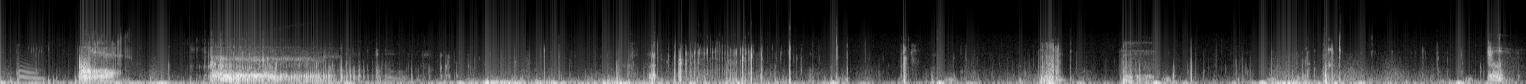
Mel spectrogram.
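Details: Stomach rumbling from hunger: long gurgling rumbles and squeaky bubbling gut noises, normal borborygmi.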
